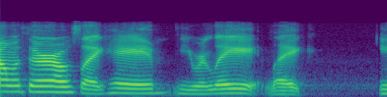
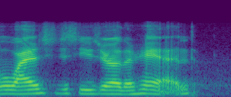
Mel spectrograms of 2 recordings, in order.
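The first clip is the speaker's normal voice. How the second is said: put-on, fast, stone-cold, dead-level deadpan; 4 dB quieter than usual. Speaker retelling what she said to a woman, trying to act tough: retelling a stone-cold deadpan. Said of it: "I said it like very stone cold face".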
